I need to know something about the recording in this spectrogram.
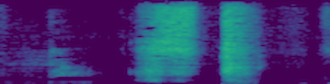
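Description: A man's breath in a pause between phrases: a short hiss of air about a second in, then a brief puff.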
